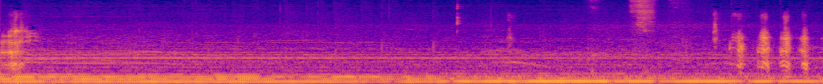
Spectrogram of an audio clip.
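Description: Live jam-band concert recording playing, with sustained low bass notes under held tones; a short voice sounds near the end.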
